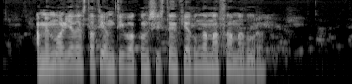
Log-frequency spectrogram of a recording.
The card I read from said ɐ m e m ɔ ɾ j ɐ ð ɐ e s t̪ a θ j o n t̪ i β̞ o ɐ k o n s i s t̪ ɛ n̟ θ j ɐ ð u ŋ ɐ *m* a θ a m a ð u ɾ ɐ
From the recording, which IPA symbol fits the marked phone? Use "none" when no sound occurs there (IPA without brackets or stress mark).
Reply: m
